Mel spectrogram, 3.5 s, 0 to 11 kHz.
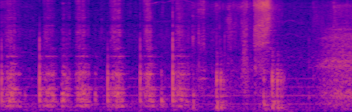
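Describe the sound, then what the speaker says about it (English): Paint being scraped off an old wooden stool down to bare wood, heard as a series of close, rhythmic rasping strokes at a fairly quiet level with brief pauses between them. "After about 15 minutes of scraping, I am getting it clean here"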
